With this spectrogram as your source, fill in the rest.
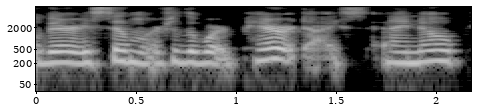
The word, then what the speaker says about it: paradis: And I thought, wait, parody is also very similar to the word paradise. And I know paradise in French is paradis. And that rhymes with ami.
